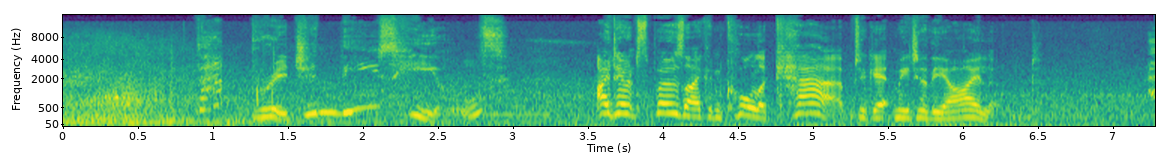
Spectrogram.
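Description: A woman speaks calmly and wryly, close by.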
